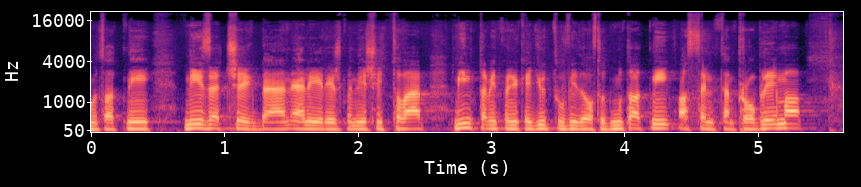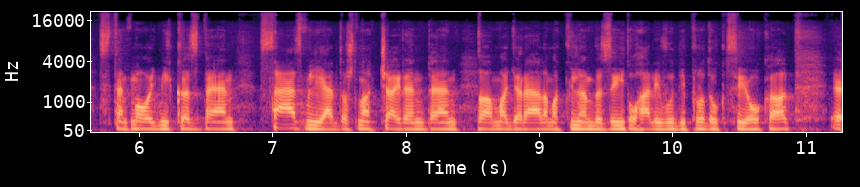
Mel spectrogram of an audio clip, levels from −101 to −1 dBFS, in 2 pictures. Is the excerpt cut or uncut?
cut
